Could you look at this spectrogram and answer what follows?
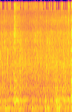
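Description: Sliced bitter gourd sizzles in hot oil in a pan over medium flame, a steady close frying hiss with faint stirring scrapes, no voices.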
